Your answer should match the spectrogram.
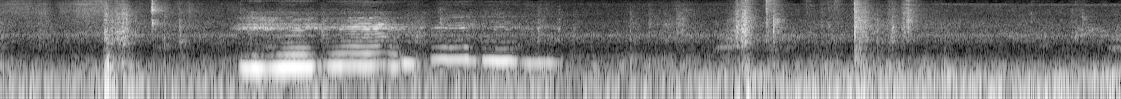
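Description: A girl humming a short tune of a few held notes for about two seconds, starting about two seconds in, stepping up in pitch and then dropping back a little. After that come only a few faint clicks from handling the gift.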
